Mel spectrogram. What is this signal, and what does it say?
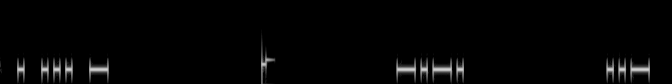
Morse code, heard as a keyed tone, about 20 wpm, spaced as for 11 wpm, 700 Hz. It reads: EST CU
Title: Top 90 QSO Elements - 8x Character Spacing - 20wpm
